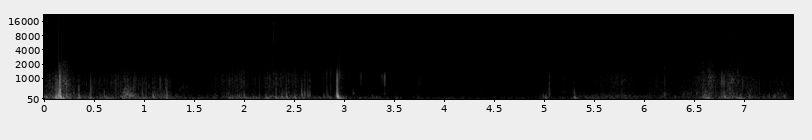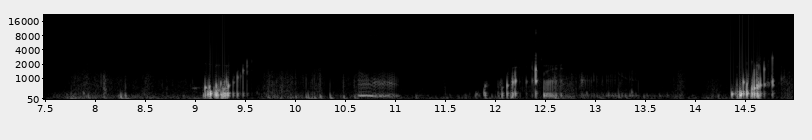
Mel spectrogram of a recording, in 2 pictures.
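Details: Repeated low gurgling rumbles with short bubbly bursts and a brief quiet gap, said to be just gas; stomach rumbling (borborygmi), a normal gut sound.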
